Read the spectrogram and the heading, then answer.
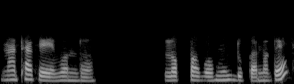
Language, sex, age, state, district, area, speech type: Assamese, female, 30-45, Assam, Udalguri, rural, conversation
